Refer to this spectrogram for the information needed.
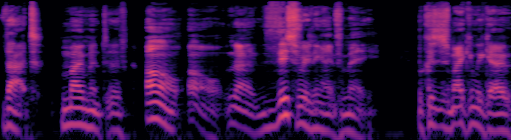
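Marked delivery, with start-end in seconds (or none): none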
